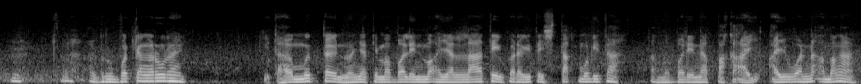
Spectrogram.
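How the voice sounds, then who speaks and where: A man's voice: medium pitch, fairly even intonation, brisk, lightly acted. A man with an Ilocano accent playing an easygoing, grumbling village husband in a radio comedy drama, on a noisy recording. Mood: grumbling banter. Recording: noisy recording with background ambience.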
